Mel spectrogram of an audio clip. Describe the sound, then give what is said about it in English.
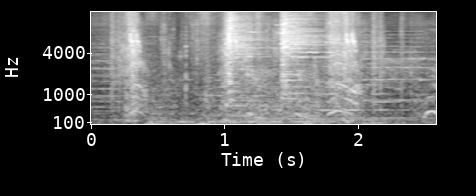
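A thrown spike thwacks into a tree trunk during a forest fight, one of a few sharp, loud wooden impacts set in a dense, busy action soundscape. “A spike hits a tree.”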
